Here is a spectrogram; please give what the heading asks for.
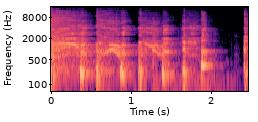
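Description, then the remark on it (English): A harsh fit of coughing inside a smoke cloud in front of a gray shack: six or seven rough hacking bursts in quick succession, then a brief pause before one final cough. No speech. “coughs”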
